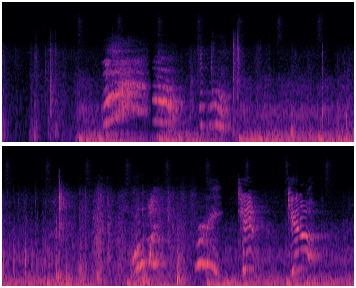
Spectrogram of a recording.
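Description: Boys shout and laugh excitedly close by.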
